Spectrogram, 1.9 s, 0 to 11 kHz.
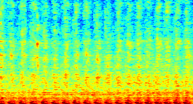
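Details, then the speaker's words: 1993 Honda XR250L dual-sport single-cylinder, running again after sitting two years and a battery swap: steady, even thump at a quick idle, regular firing pulses with no misses or knocks; normal healthy idle. "she's been sitting for a while but it looks like we got her all running and I'm just going to button her up now and uh that's it man"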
